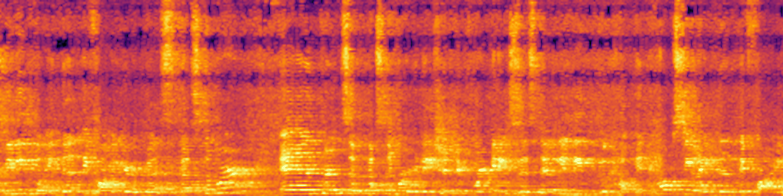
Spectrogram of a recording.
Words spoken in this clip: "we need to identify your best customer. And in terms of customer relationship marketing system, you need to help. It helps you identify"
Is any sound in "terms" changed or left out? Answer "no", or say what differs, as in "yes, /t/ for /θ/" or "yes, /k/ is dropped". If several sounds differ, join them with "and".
yes, /s/ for /z/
